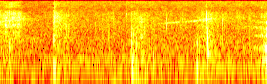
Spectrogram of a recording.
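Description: Faint steady low hum of a running home-built microwave oven, with a few soft ticks.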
